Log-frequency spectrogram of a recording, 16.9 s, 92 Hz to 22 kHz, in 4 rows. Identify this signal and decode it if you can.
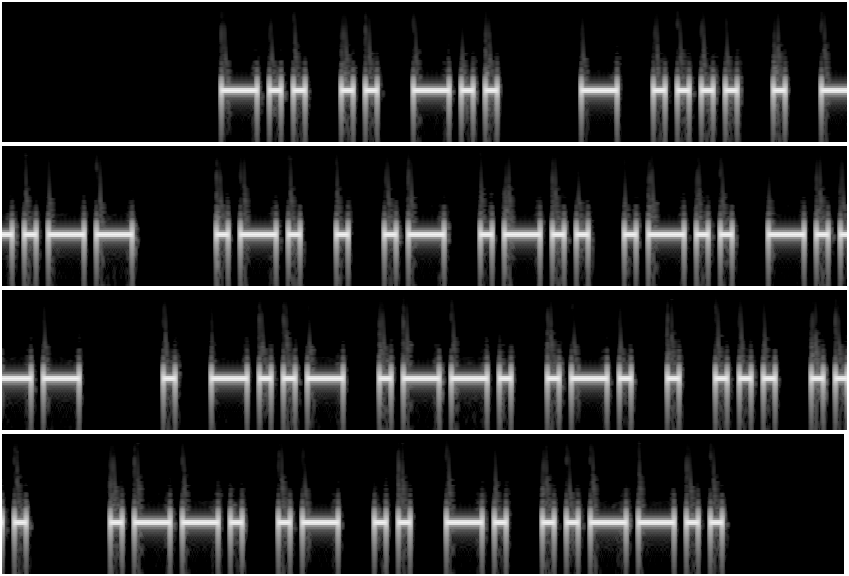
Morse code, heard as a keyed tone, about 21 wpm, 700 Hz. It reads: DID THEY REALLY EXPRESS PAIN?
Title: Sentences from Top 1600 Words 20wpm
